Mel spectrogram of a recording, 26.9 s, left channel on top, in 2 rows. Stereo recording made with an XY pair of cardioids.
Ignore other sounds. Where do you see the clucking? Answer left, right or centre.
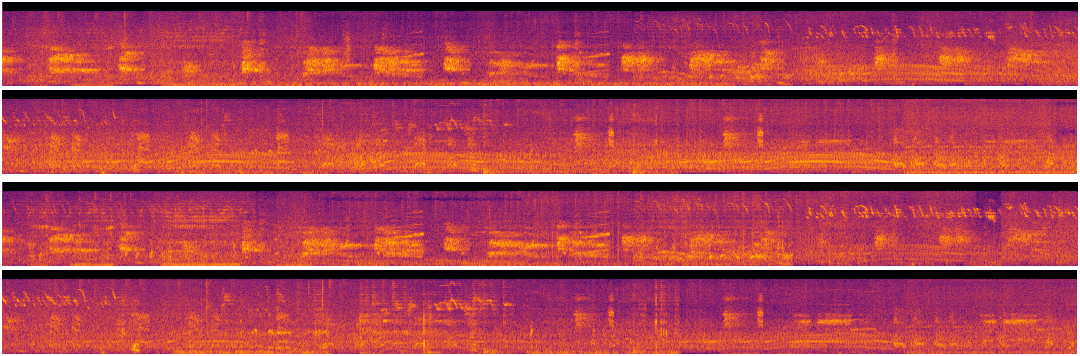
right.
